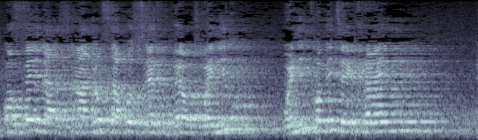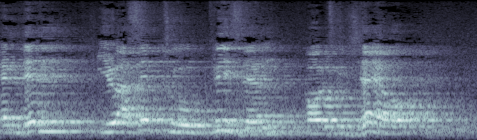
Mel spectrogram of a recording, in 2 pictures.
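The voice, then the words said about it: Noticeable accent. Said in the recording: “In case you don't understand my accent.”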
